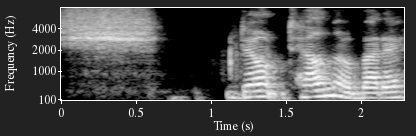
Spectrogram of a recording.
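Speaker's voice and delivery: slow, drawn-out hushed voice. Speaker doing a run of impressions, now the Virgin Mary: Virgin Mary impression. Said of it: "This is my impression of the Virgin Mary".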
